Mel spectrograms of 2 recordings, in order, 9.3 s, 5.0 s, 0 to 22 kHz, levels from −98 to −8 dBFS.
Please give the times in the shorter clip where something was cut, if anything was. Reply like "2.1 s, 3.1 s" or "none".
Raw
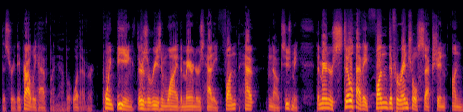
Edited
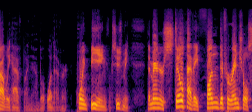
2.2 s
